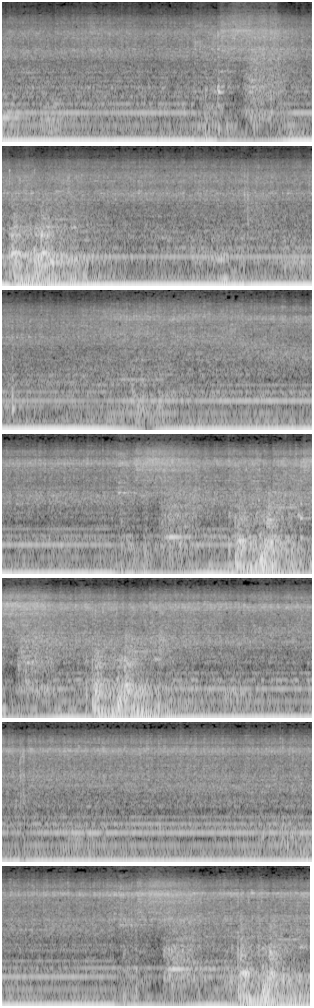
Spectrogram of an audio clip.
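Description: Tablet-counting sachet packing machine running: a steady low electrical hum, with bursts of mechanical clicking and clatter as it cycles, around the fourth second and again in the middle of the run.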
